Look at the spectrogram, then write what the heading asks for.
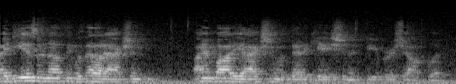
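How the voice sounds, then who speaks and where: A man speaks at a very fast pace, with audible room echo and noticeable background noise. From Southern California. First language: Lithuanian. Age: 40s. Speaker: political candidate. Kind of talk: candidate forum speech. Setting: public event with audience.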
